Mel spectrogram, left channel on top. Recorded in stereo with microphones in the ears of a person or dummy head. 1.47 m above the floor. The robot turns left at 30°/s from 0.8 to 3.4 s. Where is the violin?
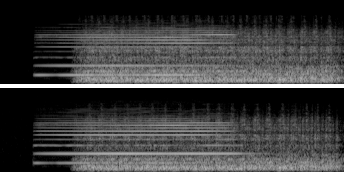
110° right, 1.1 m; by 2.8 s 170° right, 1.1 m.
